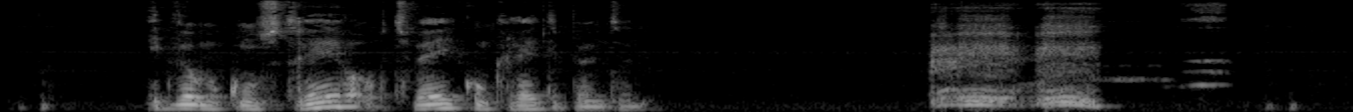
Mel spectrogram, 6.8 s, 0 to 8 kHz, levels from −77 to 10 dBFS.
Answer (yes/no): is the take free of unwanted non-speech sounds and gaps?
no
